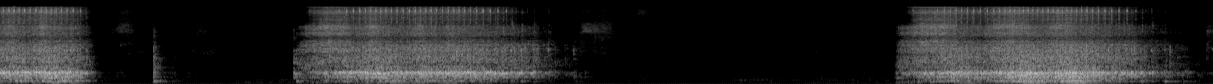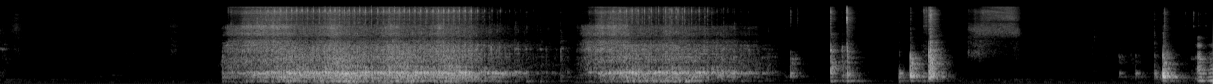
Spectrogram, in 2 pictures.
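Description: Foam is stitched onto salwar bottom fabric with buckram on a sewing machine, in four loud, close bursts of rapid stitching of a few seconds each, separated by quiet pauses, with light handling noises near the end.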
